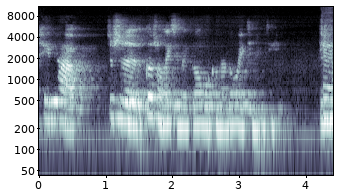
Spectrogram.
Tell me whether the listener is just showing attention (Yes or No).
Yes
